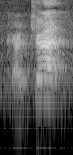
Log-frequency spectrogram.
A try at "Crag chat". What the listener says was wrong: You put way different emphasis on it than I did. You said Crag chat. Emphasis on the chat.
